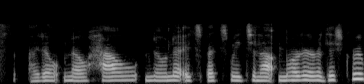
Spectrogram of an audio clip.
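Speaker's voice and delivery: hushed, grumbling mumble under the breath. Voicing a character walking away from the group: muttering under his breath. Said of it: "You will hear him mutter under his breath".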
